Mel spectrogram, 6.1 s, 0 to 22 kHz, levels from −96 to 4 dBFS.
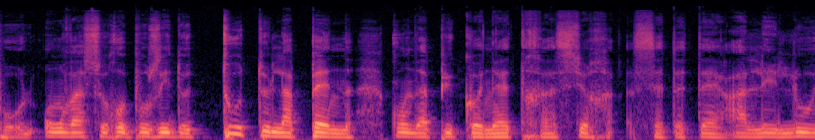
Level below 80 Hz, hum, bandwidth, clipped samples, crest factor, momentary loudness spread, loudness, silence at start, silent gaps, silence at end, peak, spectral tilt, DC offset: -48 dBFS; none; 15.5 kHz; under 0.1%; 18 dB; 10 LU; -25 LUFS; 0 s; none; 0 s; -6 dBFS; -6.5 dB/octave; under 0.1%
